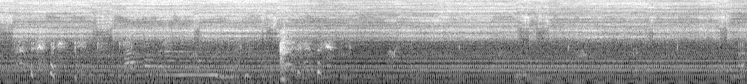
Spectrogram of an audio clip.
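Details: Running nebulizer compressor used to relieve children's cough with phlegm and help clear their lungs: steady mechanical hum and hiss, faint room sounds and brief background voices.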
